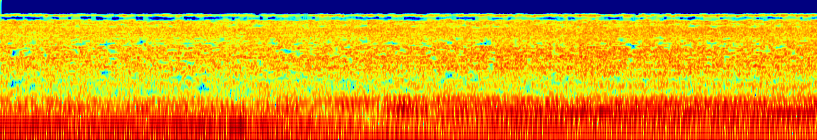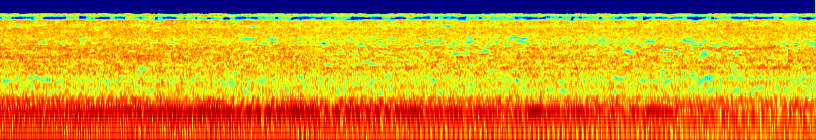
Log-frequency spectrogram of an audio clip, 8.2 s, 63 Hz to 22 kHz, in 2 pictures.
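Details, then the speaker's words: K9 GSXR 1000 from police auction with carbon fibre Yoshimura pipe, running before warm-up: strong, even engine note, clean revving, no rattles or misses; runs healthy. "Okay, as you can see, it's running good. It's not rattling. It's making GSXR sounds."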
